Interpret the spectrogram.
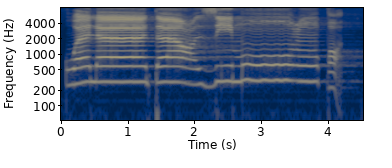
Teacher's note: Mu di sini ada mad tabi'i karena ada waw sukun yang sebelumnya didahului huruf berbaris dhammah. Maka cara membunyikan huruf mim yang barisnya dhammah ini kita panjangkan sepanjang 2 harokat saja.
